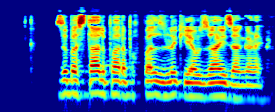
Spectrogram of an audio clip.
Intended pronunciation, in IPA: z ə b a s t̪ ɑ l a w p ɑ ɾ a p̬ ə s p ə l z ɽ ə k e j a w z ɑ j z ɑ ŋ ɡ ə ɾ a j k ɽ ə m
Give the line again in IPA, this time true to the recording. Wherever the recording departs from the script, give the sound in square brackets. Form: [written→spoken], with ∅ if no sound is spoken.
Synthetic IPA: z ə b a s t̪ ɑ l a [w→∅] p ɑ ɾ a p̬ ə [s→x] p ə l z ɽ ə k e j a w z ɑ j z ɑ ŋ ɡ ə [ɾ→ɽ] a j k ɽ ə m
